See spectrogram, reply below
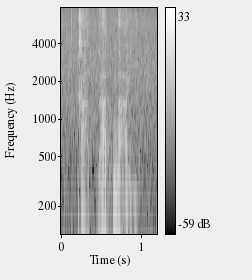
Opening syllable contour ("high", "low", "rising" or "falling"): low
